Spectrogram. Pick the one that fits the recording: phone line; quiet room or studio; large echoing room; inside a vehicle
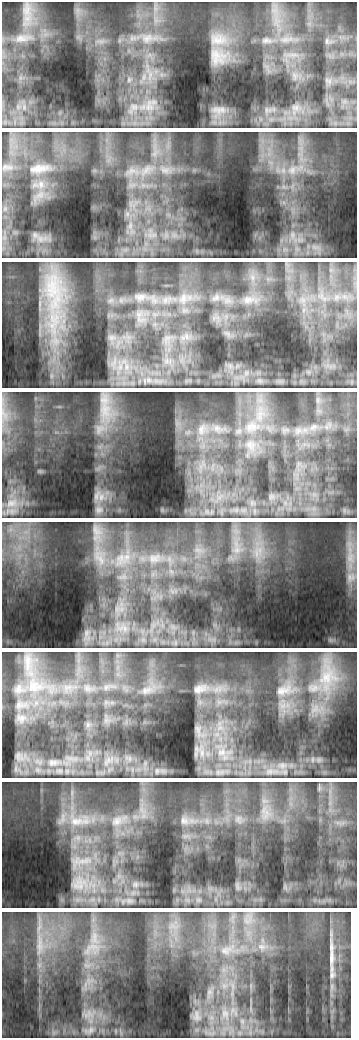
large echoing room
